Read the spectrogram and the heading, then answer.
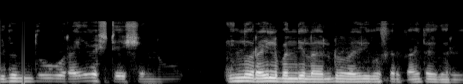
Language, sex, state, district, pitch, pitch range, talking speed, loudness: Kannada, male, Karnataka, Dharwad, 130 Hz, 125-145 Hz, 170 wpm, -16 LUFS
